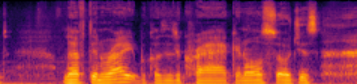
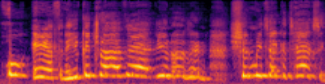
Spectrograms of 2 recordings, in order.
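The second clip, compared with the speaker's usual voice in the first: put-on much higher, fussing old grandma; high worried grandma imitation. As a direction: squeak it out like a fretting grandmother. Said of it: "you're like".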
